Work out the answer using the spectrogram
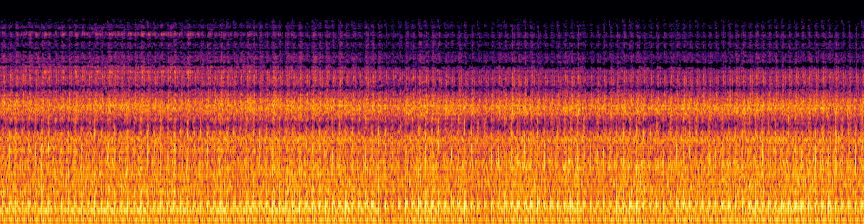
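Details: Daelim Roadwin single-cylinder idle with a busy rattly tick about three times a second on the beat; abnormal engine noise, source not pinned down.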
